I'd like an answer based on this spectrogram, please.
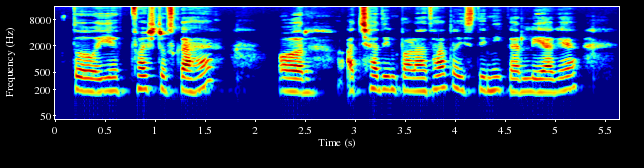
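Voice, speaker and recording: A woman's dark, mellow voice at a medium pitch, very slow in pace, with fairly even intonation. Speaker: vlogger. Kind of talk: vlog narration. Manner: conversational, with fillers.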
